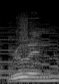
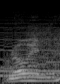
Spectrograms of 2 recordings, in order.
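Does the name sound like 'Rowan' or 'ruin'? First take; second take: ruin; Rowan. First: It is said to sound like 'ruin'. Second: It is said with two syllables, like 'Rowan'. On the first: "I always want to pronounce it ruin" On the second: "your name is probably pronounced Rowan, like a tree"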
